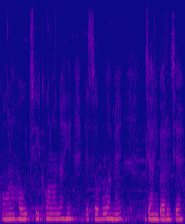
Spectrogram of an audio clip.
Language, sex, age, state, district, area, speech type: Odia, female, 18-30, Odisha, Mayurbhanj, rural, spontaneous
